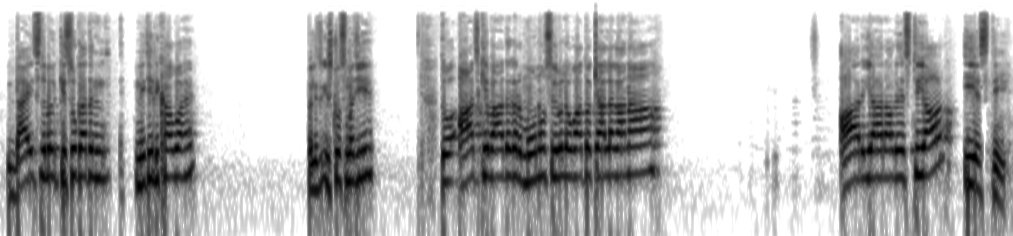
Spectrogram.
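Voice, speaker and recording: High-voiced man teaching a grammar class. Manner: repeats questions to check understanding; drills examples slowly word by word.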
